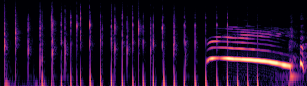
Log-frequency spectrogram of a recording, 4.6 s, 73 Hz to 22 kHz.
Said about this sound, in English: Insert 1990s Microsoft PowerPoint applause.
